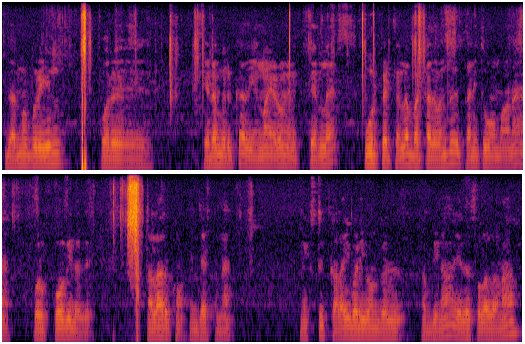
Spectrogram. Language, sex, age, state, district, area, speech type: Tamil, female, 18-30, Tamil Nadu, Dharmapuri, rural, spontaneous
